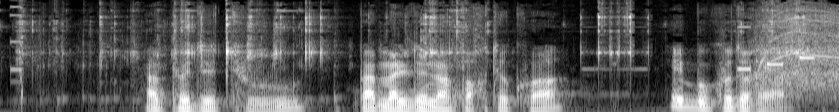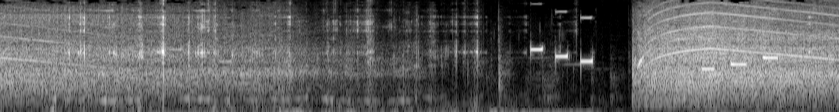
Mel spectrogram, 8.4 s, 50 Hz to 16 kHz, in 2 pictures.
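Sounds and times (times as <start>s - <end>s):
metal clinking and clattering: 0.0s - 3.4s, 4.2s - 6.8s
speech: 0.7s - 4.1s
drill running: 3.8s - 6.4s, 7.3s - 8.3s
power tool whining in a garage: 3.8s - 6.6s, 7.3s - 8.3s.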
